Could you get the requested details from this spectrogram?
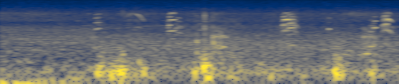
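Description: Ruddy Shelduck giving low, nasal, goose-like honks at an uneven pace, with thin high chirps from small birds in the background.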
